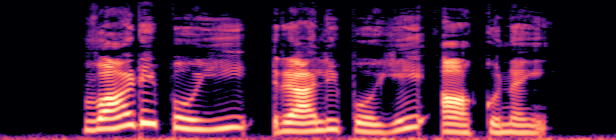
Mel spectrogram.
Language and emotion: Telugu, neutral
